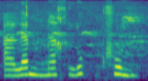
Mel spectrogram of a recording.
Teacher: Idgham mutaqorbain. Jadi dibaca qof-nya dimasukkan ke kaf diidgamkan.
